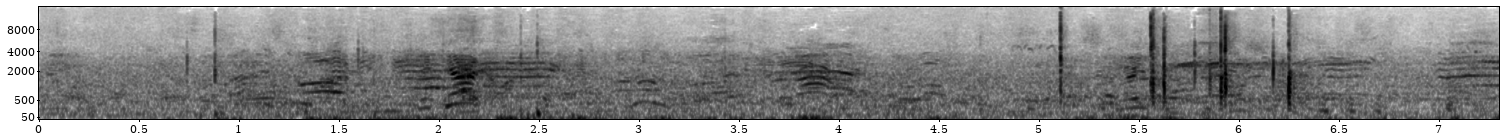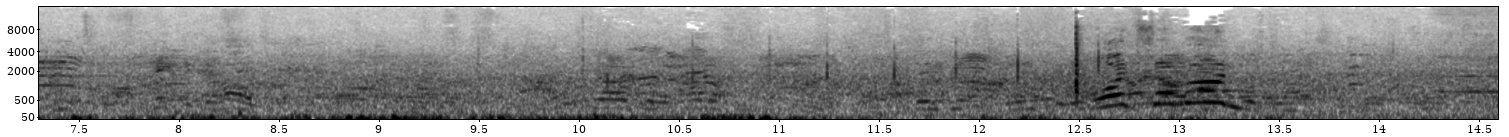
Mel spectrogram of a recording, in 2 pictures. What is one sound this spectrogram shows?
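Men shout to each other outdoors across an open field.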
